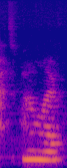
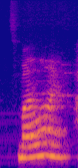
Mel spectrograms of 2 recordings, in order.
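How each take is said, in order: First: Softer sighing resignation; resigned sigh. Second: Said in the usual way. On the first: Shown as a demonstration.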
